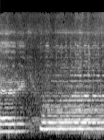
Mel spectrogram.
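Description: Live voices singing two long held notes, the first ending about half a second in and the second beginning just under a second in after a short break.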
